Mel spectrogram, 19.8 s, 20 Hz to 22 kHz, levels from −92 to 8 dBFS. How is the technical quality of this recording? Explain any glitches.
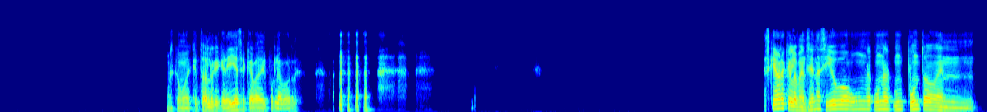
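No glitches or technical faults can be heard here.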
